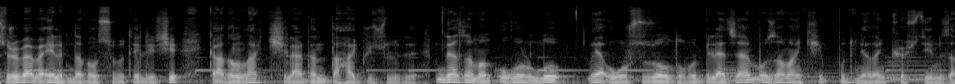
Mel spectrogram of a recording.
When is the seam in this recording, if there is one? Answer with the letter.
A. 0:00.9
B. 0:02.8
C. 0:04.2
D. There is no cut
C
